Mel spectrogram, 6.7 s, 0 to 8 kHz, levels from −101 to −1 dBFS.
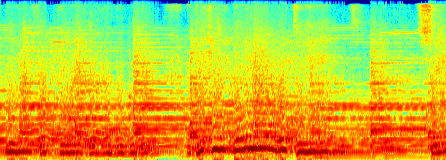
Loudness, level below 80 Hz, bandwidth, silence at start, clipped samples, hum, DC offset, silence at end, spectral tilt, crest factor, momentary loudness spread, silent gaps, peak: -6 LUFS; -28 dBFS; 8 kHz; 0 s; 10%; none; under 0.1%; 0 s; -7 dB/octave; 4 dB; 5 LU; none; 0 dBFS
